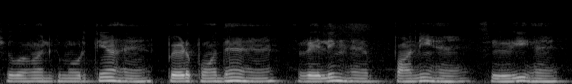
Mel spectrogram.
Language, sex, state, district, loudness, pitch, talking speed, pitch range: Chhattisgarhi, male, Chhattisgarh, Balrampur, -29 LUFS, 140 Hz, 145 wpm, 135-150 Hz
